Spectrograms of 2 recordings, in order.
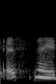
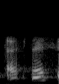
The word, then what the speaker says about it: Hasnae: Madame Lagzaoui Asnaï. Lagzaoui, c'est L-A-G-H-Z-A-O-U-I. Lagzaoui Asnaï, c'est H-A-S-N-A-E.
